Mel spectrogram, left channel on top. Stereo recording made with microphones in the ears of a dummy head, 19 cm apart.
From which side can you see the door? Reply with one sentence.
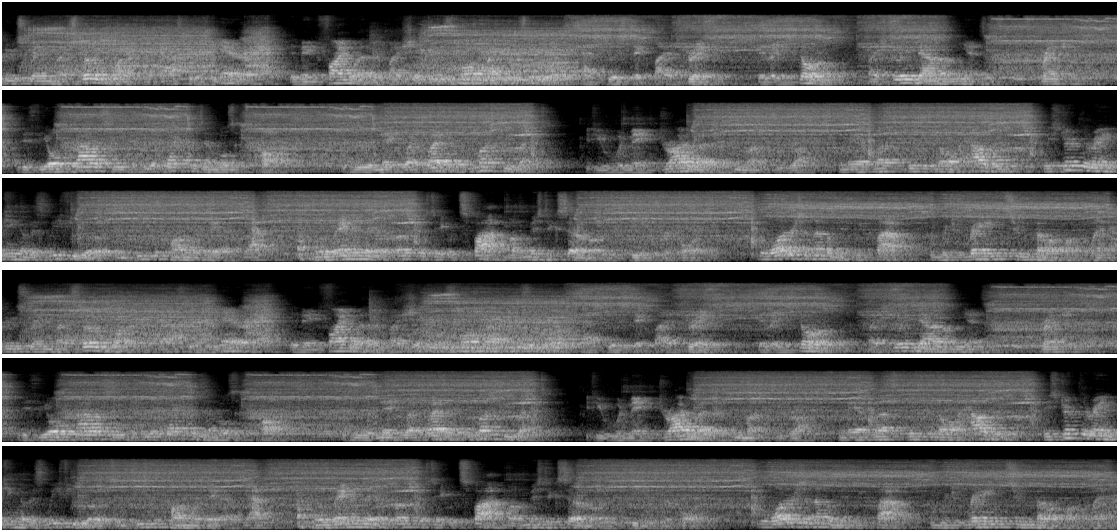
In this clip you hear the door on the right.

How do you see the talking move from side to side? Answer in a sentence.
You can hear the talking move from left to right and back again.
